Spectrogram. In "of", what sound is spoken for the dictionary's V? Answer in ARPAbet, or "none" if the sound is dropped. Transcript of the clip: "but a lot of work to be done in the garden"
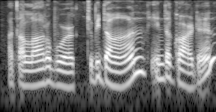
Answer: V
